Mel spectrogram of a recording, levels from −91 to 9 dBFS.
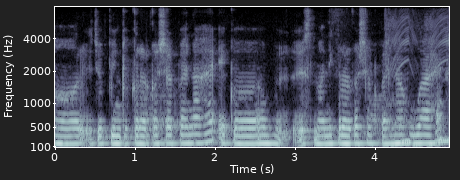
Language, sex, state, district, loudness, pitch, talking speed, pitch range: Hindi, female, Odisha, Nuapada, -15 LUFS, 165 Hz, 195 wpm, 160-170 Hz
